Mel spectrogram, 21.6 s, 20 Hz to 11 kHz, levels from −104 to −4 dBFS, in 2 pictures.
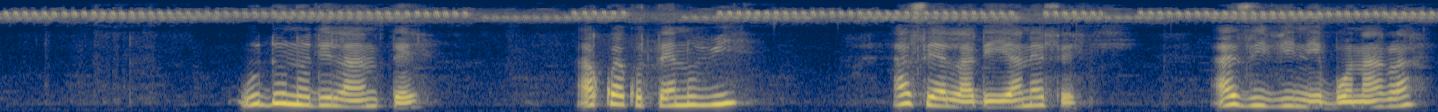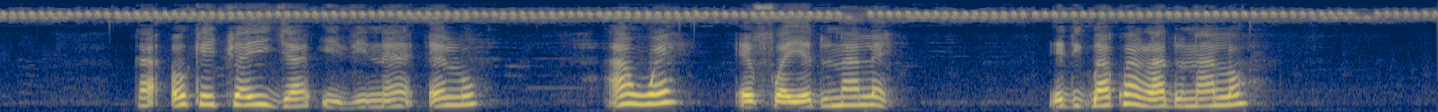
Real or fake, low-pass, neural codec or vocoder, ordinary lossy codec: real; 9.9 kHz; none; AAC, 64 kbps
